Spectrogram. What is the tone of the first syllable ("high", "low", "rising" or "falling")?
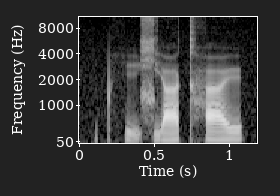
low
